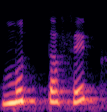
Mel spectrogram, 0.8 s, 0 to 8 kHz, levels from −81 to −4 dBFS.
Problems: low volume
